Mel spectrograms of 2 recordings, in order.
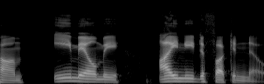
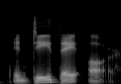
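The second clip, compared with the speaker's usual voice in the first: usual speaking voice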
